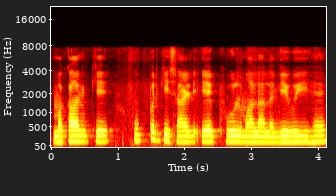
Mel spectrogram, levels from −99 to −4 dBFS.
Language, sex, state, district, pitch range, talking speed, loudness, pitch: Hindi, male, Rajasthan, Churu, 125-135 Hz, 160 wpm, -20 LUFS, 130 Hz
